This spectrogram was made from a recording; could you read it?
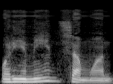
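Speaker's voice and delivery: plain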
